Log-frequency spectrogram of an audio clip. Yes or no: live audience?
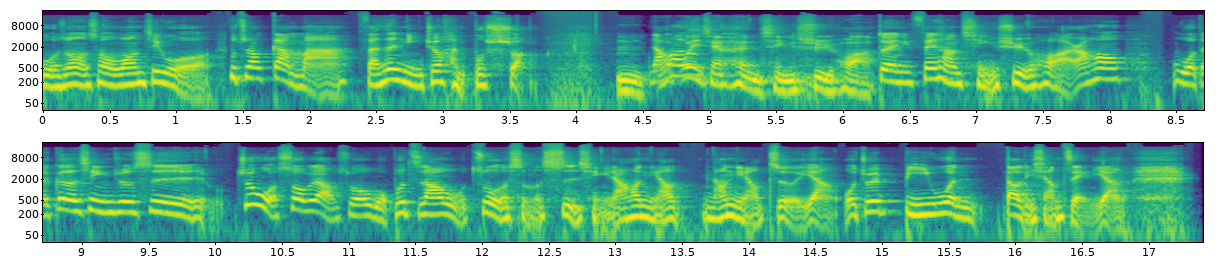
no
